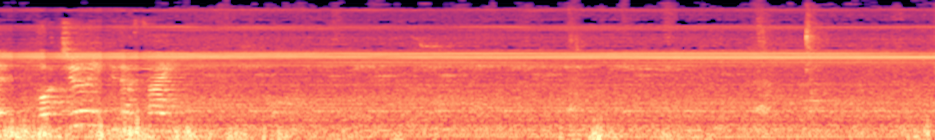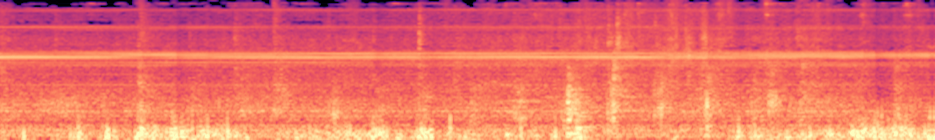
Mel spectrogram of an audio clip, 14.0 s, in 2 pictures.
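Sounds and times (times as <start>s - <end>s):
steady high-pitched tone: 0.0s - 14.0s
train low rumble: 7.0s - 14.0s.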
